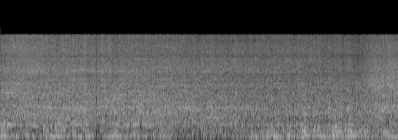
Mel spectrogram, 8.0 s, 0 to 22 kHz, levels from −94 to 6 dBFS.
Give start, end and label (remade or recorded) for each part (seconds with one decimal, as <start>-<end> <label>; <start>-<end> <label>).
0.0-2.3 recorded; 2.3-3.1 remade; 3.1-4.9 recorded; 4.9-5.9 remade; 5.9-8.0 recorded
